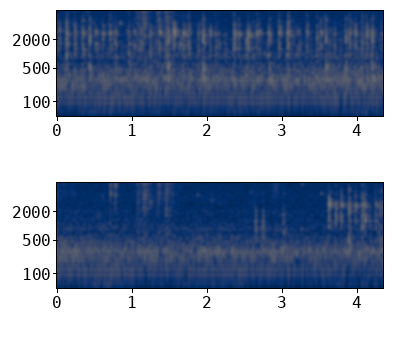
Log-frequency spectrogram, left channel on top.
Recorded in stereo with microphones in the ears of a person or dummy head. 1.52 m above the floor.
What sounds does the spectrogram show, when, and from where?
1.1 s a dropped coin: 45° left (ahead or behind), 5.5 m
